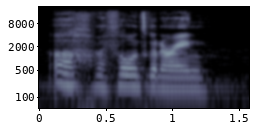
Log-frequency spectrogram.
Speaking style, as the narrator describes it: sigh and declare

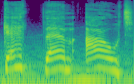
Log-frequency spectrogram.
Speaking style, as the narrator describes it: continued to scream

